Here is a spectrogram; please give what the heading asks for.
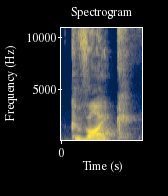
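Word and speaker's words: kveik: a special yeast called kevik rhymes with mike uh which comes out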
